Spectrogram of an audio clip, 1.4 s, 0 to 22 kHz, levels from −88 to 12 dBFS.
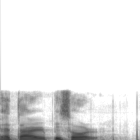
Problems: background conversations at intervals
